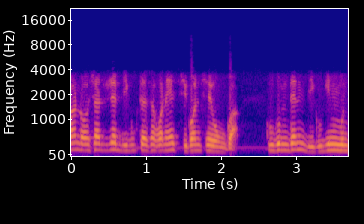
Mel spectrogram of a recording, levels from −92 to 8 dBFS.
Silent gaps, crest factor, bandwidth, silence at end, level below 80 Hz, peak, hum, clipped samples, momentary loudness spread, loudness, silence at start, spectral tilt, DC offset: none; 16 dB; 4.3 kHz; 0 s; -74 dBFS; -8 dBFS; none; under 0.1%; 4 LU; -25 LUFS; 0 s; -9.5 dB/octave; under 0.1%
